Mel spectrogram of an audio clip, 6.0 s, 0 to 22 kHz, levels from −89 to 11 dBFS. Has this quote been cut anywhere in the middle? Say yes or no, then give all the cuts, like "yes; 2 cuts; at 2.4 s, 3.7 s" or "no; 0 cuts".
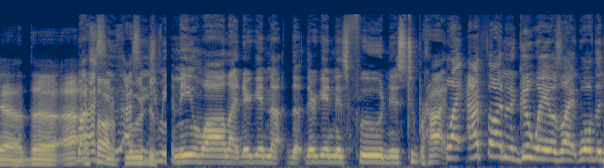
yes; 2 cuts; at 1.7 s, 4.5 s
